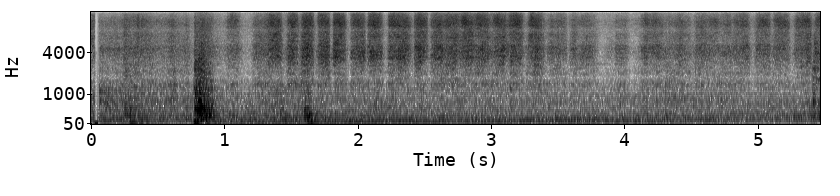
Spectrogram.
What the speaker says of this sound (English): Just rubbing in some wax.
